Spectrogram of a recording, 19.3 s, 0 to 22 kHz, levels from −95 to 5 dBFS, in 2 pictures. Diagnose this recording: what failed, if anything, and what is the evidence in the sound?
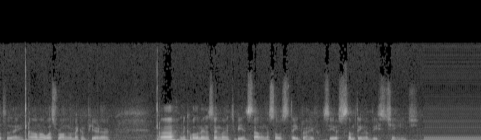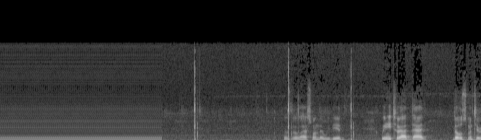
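System hang loop at the driver or buffer stage: from 8.52 to 12.86 s, one frozen 40 ms buffer replays as a 25 Hz buzz, with identical waveform cycles and 25 Hz-spaced spectrogram lines.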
